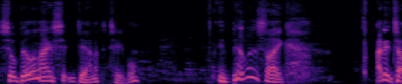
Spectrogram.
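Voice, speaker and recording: A man talks very fast with a Boston accent, his pitch swinging very widely. The sound is dry and close, with no echo. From Massachusetts (Lawrence). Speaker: podcast host. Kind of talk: casual interview chat. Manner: animated.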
